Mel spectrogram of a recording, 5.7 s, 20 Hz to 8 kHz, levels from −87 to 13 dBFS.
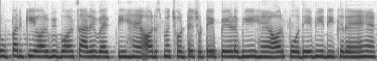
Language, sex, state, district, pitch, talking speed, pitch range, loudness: Hindi, female, Jharkhand, Deoghar, 255 Hz, 225 wpm, 250-260 Hz, -12 LUFS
